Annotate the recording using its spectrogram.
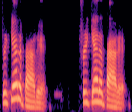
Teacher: Ini disebut dengan flap T sound in American English pronunciation.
